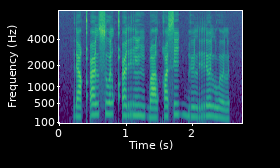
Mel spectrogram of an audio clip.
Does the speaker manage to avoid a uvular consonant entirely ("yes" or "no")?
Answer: no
